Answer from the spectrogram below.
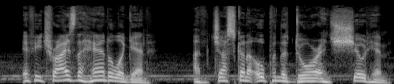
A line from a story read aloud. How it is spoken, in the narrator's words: My mom loudly said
